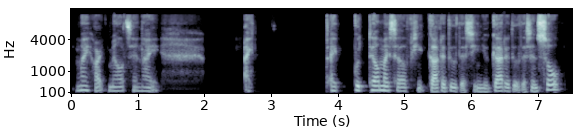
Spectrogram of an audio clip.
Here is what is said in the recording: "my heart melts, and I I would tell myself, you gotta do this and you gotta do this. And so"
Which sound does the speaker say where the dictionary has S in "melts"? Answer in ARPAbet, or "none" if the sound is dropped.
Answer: S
